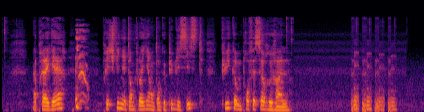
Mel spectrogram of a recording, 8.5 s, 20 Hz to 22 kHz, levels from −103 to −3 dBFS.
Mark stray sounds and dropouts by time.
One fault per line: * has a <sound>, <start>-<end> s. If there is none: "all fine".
* has a cough, 1.5-1.8 s
* has a laugh, 7.0-7.9 s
